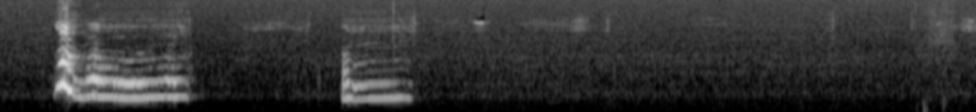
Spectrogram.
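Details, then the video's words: A female dog singing when mildly annoyed gives two drawn-out howling tones, the first starting high and sliding down to a steady pitch for over a second, the second shorter; quiet room otherwise. "Windy Sings"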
